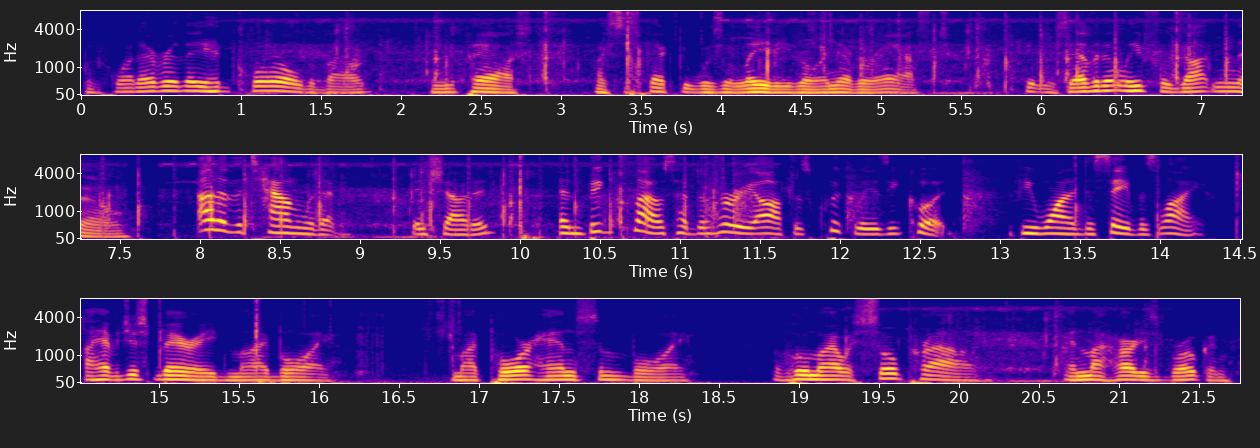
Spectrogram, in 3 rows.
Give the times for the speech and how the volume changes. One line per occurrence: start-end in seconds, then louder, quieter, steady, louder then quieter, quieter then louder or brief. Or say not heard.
0.0-21.7 steady.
